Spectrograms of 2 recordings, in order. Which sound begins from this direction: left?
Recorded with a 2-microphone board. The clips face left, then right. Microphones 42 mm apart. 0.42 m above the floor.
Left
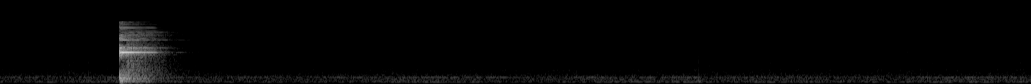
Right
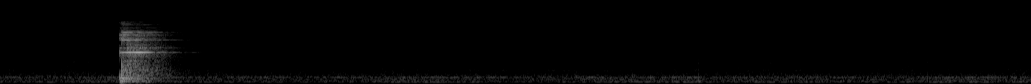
Hammering, at 1.2 s.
